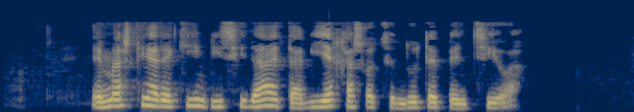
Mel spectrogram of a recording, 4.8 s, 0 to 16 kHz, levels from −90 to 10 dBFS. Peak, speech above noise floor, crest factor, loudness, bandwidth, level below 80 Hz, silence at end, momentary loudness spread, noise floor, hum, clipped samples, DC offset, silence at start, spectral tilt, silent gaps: 0 dBFS; 65 dB; 18 dB; -18 LUFS; 7.8 kHz; -66 dBFS; 0.85 s; 7 LU; -82 dBFS; none; under 0.1%; under 0.1%; 0.7 s; -5 dB/octave; none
